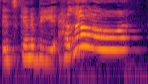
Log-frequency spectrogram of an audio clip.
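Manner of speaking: jittery, squeaky, nervous voice, very high-pitched. Kicking off a recording while feeling nervous: nervous high-pitched voice. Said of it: "That was so high pitched. I get really high pitched when I'm nervous".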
